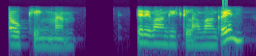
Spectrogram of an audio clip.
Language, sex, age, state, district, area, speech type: Tamil, female, 30-45, Tamil Nadu, Tiruppur, rural, conversation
